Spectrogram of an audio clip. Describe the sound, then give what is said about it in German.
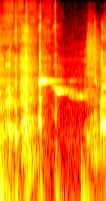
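Someone whistling a cheerful tune: a clear, sustained whistled note that slides a little lower in pitch, with short bursts of other vocal sounds just before and after it. “Und dann er pfeift auch noch ein fröhliches Lied.”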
